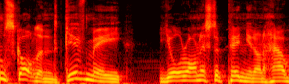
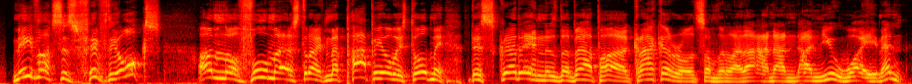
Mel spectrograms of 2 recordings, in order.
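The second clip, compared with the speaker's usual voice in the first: put-on Scottish accent; 2 semitones higher than usual. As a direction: protest indignantly in a hammed-up Scottish accent. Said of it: "That was a perfect Scottish accent".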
